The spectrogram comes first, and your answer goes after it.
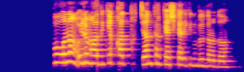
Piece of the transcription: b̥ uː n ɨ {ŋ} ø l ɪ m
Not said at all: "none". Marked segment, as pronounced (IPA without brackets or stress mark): ŋ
